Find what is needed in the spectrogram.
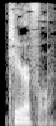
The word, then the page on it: tearful: ir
